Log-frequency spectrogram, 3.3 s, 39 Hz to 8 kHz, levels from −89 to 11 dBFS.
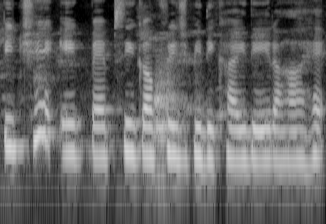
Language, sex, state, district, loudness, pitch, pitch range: Hindi, female, Haryana, Charkhi Dadri, -17 LUFS, 195 Hz, 185-210 Hz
